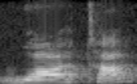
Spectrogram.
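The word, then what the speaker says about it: wata: So if a Jamaican say to you water, you know they just want some water. Water, water, water, water. Jamaicans never say water. It's always water. Water. W-A-T-A, water.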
